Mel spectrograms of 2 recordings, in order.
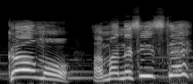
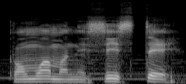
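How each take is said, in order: First: It is said in a fed-up, irritated tone. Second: It is said in a flat, tired tone. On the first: The couple is sick of each other. "ya están hartos el uno del otro" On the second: The relationship has worn down. "se desgasta la relación cuando no tienes cuidado"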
